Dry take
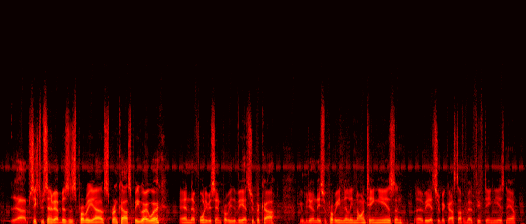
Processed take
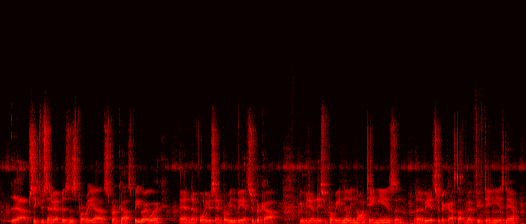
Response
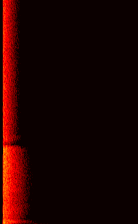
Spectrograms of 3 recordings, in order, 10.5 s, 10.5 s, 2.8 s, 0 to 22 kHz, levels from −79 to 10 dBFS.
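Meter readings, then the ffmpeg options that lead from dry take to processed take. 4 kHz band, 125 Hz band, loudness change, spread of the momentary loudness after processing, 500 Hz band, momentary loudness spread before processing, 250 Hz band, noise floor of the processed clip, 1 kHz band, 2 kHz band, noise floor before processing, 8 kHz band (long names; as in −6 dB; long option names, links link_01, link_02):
−7.5 dB, −8.0 dB, −9.5 dB, 5 LU, −10.5 dB, 13 LU, −9.0 dB, −53 dBFS, −11.0 dB, −9.5 dB, −55 dBFS, −7.0 dB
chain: -af "acompressor=threshold=-38dB:ratio=10,asoftclip=type=hard:threshold=-31.5dB,aecho=1:1:56|100:0.447|0.2,volume=2.5dB"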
